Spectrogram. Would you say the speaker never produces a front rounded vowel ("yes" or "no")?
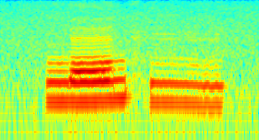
no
